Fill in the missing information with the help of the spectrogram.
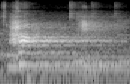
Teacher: Stress in the 2-syllable word happy is on the first syllable.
